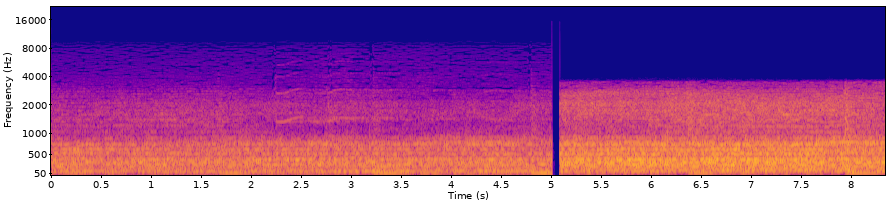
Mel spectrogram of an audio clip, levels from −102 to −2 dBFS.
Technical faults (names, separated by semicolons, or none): input switched to a poorer device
